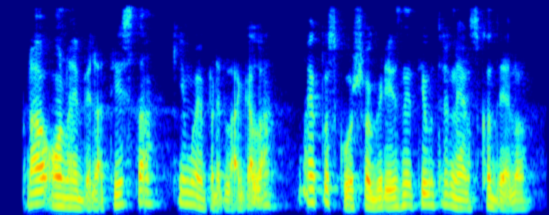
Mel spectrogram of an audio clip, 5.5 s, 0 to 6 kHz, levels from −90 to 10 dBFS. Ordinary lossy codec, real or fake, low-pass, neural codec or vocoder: none; fake; 5.4 kHz; vocoder, 44.1 kHz, 80 mel bands, Vocos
